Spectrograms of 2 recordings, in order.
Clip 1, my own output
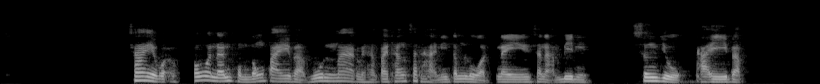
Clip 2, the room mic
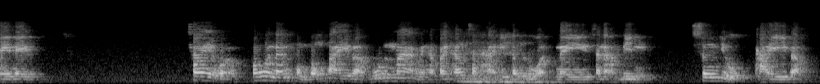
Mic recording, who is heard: both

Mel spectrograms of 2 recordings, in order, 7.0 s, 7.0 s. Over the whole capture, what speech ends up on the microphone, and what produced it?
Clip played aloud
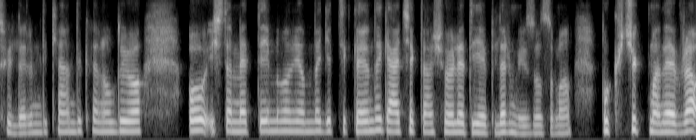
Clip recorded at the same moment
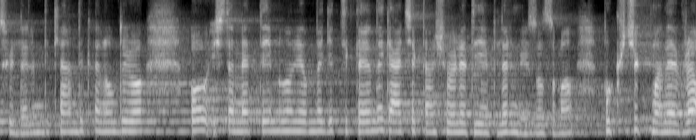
echo only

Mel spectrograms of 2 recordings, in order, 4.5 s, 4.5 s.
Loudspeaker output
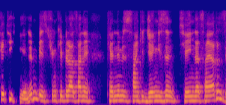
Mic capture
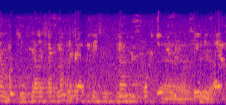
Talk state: both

